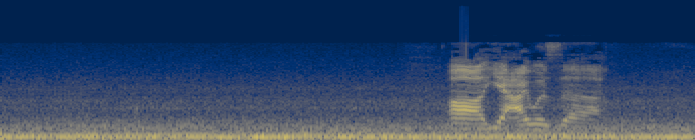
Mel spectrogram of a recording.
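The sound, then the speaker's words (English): Steady low road rumble fills a car cabin on the drive home from Coburg, Oregon, constant and even throughout, with a short stretch of voice partway through. “I was doing Coburg days in Coburg, Oregon. Now I'm driving home.”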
